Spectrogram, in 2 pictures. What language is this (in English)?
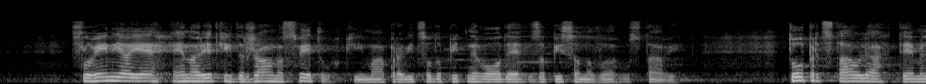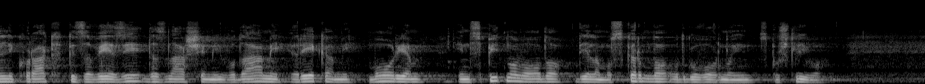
Slovenian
